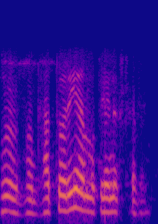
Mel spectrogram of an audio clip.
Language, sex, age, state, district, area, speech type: Kannada, female, 60+, Karnataka, Koppal, rural, conversation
